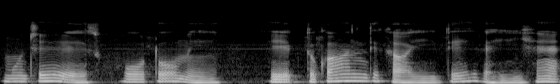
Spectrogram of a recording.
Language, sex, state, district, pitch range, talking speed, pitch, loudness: Hindi, male, Madhya Pradesh, Katni, 95-140 Hz, 105 wpm, 120 Hz, -21 LUFS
